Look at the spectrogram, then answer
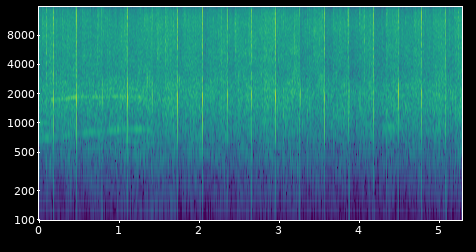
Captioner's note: crowd cheering and applauding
